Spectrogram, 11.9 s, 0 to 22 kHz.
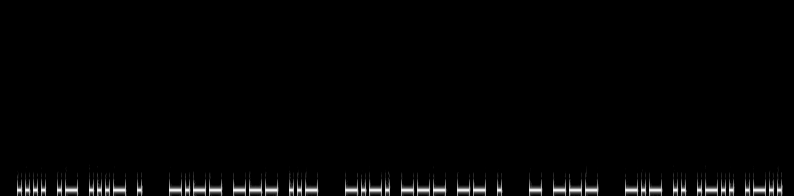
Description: Morse code, heard as a keyed tone, about 20 wpm, 700 Hz. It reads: HAVE YOU COME TO KILL
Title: Sentences from Top 1400 Words 20wpm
